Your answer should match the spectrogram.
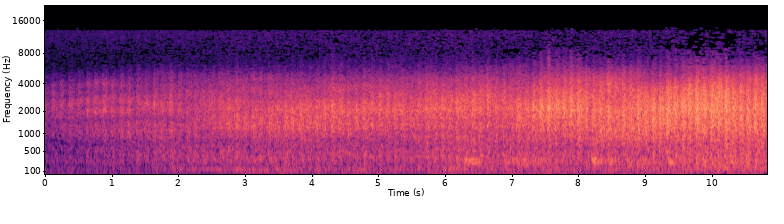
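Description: Train sound effect opening a funk record: a locomotive chugging with quick, rhythmic puffs and hiss, fading in and growing steadily louder.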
